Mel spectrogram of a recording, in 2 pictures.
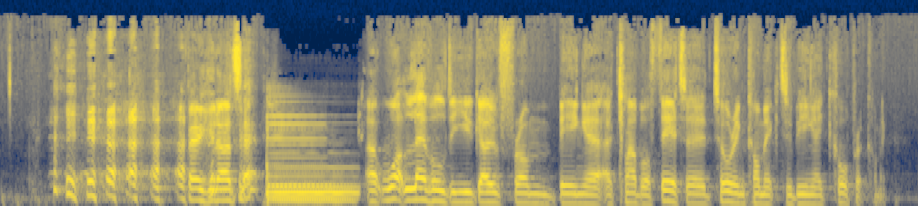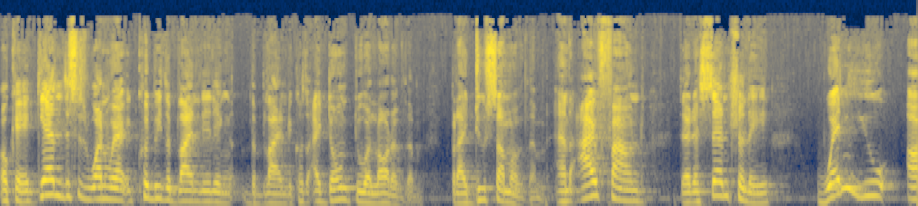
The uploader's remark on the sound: Live at Darlington Comedy Festival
